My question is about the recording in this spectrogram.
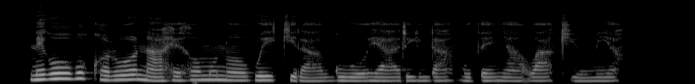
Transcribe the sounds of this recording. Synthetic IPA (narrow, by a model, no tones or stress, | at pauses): neɣoːɣokɔɾwɔnaɦɛɦɔmonɔɣwekiɾaɡuɔjaɾiːndamoðɛɲawakʰiomia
